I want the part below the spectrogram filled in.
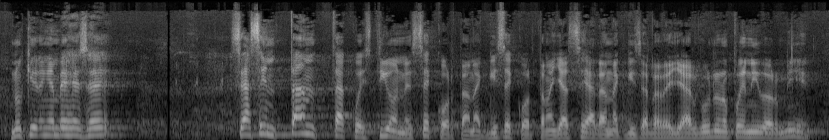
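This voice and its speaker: A male pastor preaching a sermon, telling a story with animated delivery and rhetorical questions to the congregation. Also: fairly high pitch, moderate pace. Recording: long reverb of a large hall.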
